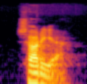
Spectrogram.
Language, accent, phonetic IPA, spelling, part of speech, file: Catalan, Valencia, [ˈsɔ.ɾi.a], Sòria, proper noun, LL-Q7026 (cat)-Sòria.wav
- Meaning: 1. Soria (a province of Castile and León, Spain) 2. Soria (a city in Soria, Castile and León, Spain)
